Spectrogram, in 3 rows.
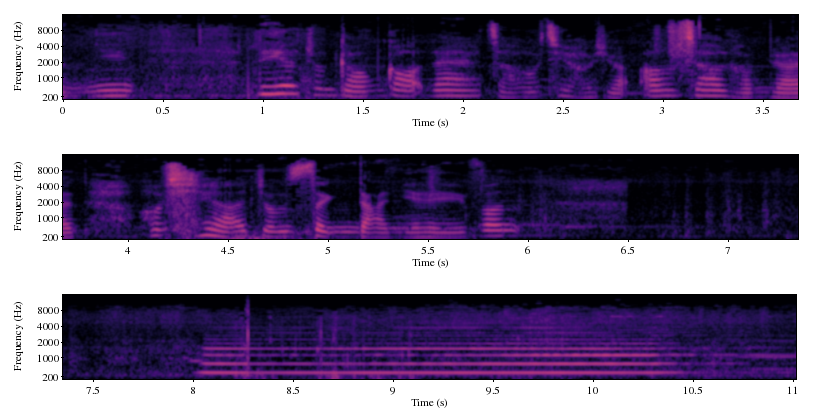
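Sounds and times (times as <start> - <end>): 
train running through snow at around minus thirty degrees: 0.0 - 11.0
speech: 0.1 - 6.2
train horn blast: 7.8 - 11.0.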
